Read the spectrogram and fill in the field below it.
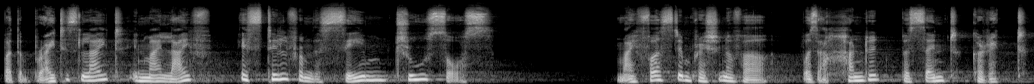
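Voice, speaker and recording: Husky-voiced woman narrating with lively pitch. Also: slow pace. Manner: expressive, dramatic reading with wide swings. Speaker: audiobook narrator. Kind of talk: scripted first-person story narration. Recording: long reverberant hall.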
